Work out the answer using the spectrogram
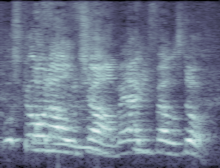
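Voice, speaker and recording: Podcast host, man, high bright voice, nasal from a cold, joking and slangy, echoey room, sits back from the mic. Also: brisk, far from the mic. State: congested with a winter cold. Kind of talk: casual chat.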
